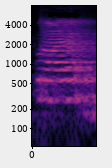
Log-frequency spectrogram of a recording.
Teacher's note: विसर्ग, इसका विसर्ग जो ये चिन्ह है इसका उच्चारण ह के समान होता है।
